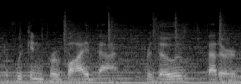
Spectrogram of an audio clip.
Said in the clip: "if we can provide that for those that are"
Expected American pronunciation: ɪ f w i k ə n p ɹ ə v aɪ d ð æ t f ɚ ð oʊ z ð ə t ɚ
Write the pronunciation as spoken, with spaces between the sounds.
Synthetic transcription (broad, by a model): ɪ f w i k ə n p ɹ ə v aɪ d ð æ t f ɚ ð oʊ z ð ə t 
